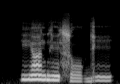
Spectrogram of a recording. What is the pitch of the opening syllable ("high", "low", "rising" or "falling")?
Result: high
